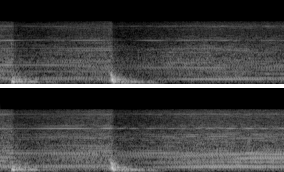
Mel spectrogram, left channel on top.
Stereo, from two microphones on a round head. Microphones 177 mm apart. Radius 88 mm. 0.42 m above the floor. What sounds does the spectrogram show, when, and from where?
0.1 s a thud: 25° left (ahead or behind), 1.8 m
